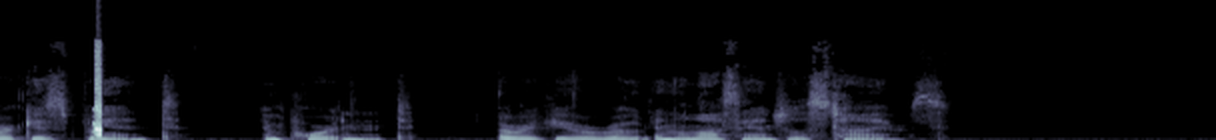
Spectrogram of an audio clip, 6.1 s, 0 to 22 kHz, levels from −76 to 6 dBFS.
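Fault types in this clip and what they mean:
MP3 compression: Throughout the speech, the treble is cut off and the quieter detail sounds watery and swirling, as if parts of the spectrum flicker in and out. Sibilants turn metallic and consonant onsets blur. This is likely lossy MP3 encoding at a low bitrate, about 64 kbps. The encoder ran short of bits, so it dropped the high band and zeroed weak frequency lines, and those lines switch on and off from frame to frame.
Damaged data in a compressed stream: From 0.46 to 0.51 s a brief disturbance interrupts the speech, a short glitch that does not belong to the surrounding sound. Some bytes of the compressed stream were lost or corrupted here. The decoder read those frames wrongly or rejected them, lost its place in the bitstream, and produced garbage until it found the next valid frame header and recovered.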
